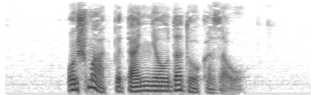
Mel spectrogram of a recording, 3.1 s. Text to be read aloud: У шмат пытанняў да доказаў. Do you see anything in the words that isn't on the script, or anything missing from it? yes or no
no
